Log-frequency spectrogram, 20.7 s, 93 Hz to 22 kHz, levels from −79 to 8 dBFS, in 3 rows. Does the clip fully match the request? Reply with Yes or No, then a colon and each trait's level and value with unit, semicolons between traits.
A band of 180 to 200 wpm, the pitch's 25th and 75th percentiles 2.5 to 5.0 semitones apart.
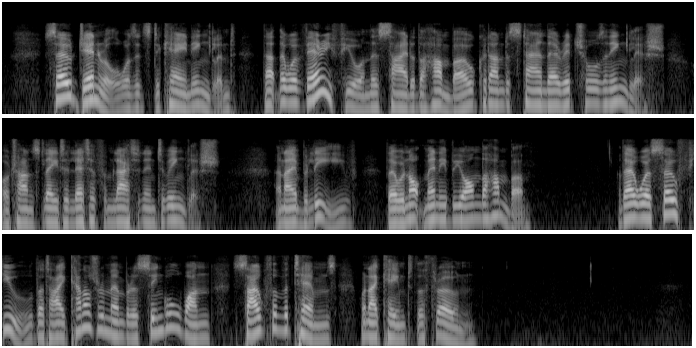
Yes: average, 185 wpm; average, 3.8 semitones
